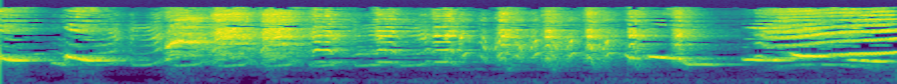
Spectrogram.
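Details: Black-throated laughingthrush song while dancing, for training young birds: a short falling whistle, then a busy, rich jumble of chattering and warbled notes, ending in layered rising whistles.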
